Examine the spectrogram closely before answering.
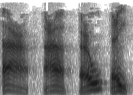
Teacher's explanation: العين الفصيحة أعمق من العين التي تعودنا في عامياتنا المعاصرة أن نلفظها · Term: حرف العين الفصيح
